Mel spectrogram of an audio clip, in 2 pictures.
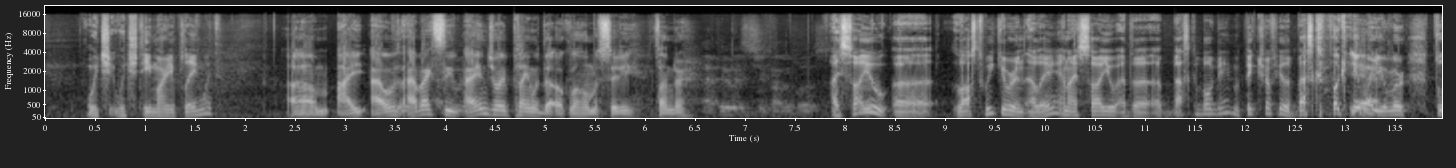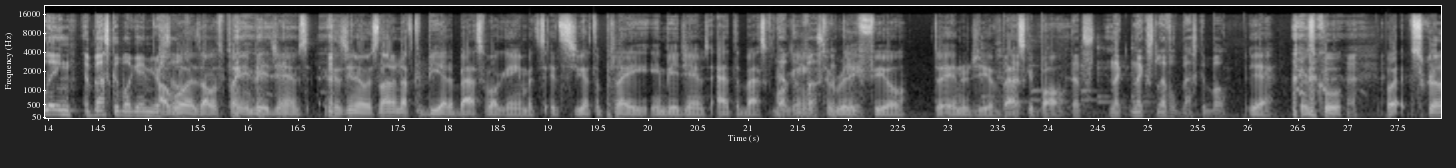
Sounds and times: Speech: 2.4s - 27.9s.

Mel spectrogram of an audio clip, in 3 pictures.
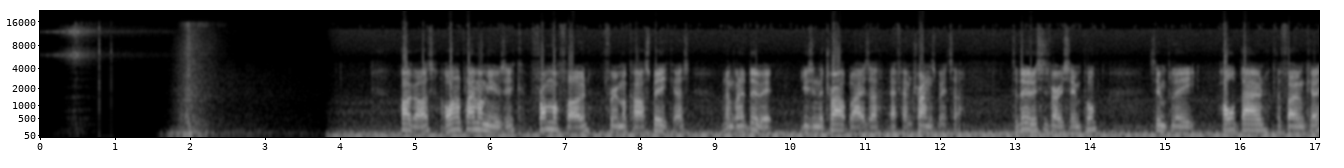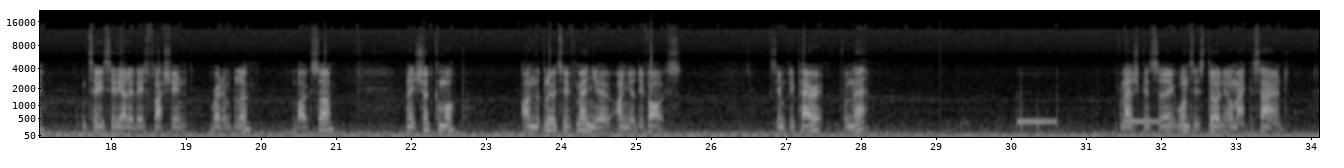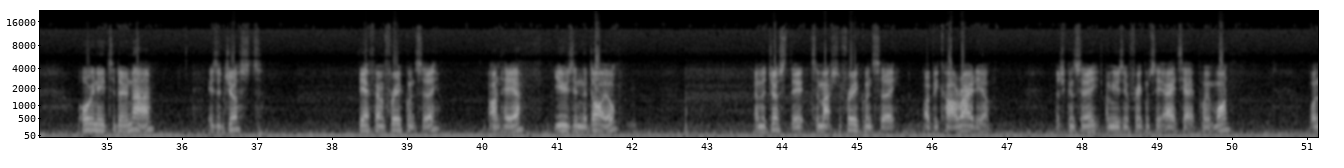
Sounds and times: Speech: 4.8s - 12.3s, 13.0s - 14.1s, 14.8s - 21.0s, 21.9s - 22.7s, 23.5s - 25.6s, 26.8s - 28.1s, 31.4s - 33.7s, 34.6s - 35.7s, 36.4s - 37.1s, 38.4s - 39.5s, 40.1s - 41.9s, 43.6s - 46.8s, 47.6s - 50.0s.

